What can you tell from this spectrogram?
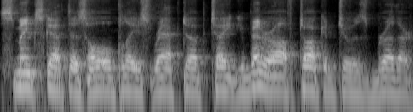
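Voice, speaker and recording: Using a put-on character voice, a man sounds raspy at medium pitch, with fairly even intonation and a moderate pace. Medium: actual play. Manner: blunt, casual.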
